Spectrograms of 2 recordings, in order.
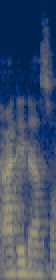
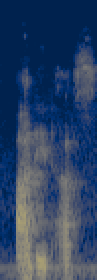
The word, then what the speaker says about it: Adidas: Adidas. – Adidas. – You gotta say it like American. – No, it's not Adidas. – American. Adidas. Is German-based. Herzogenaurach. It's called Adidas.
